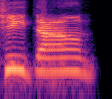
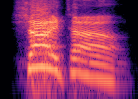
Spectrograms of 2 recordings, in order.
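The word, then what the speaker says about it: Chi-Town: No, it's not Chi Town. Not Chai Town. It's Shy Town. Like sh Y, but it's CI. Shy Town.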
